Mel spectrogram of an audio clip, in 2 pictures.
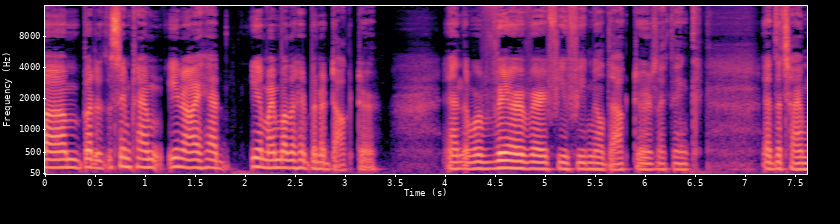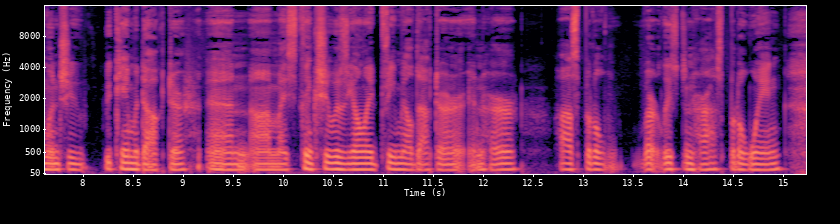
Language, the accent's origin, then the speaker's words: English; Michigan, United States; I grew up in Michigan. I grew up in the suburbs of Michigan.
